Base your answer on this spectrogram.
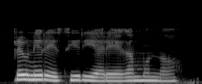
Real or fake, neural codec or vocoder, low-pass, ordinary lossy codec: real; none; 5.4 kHz; none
